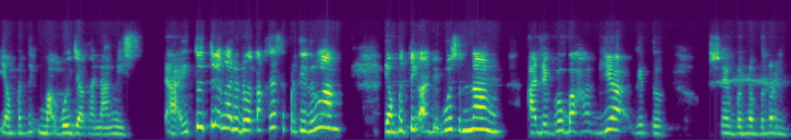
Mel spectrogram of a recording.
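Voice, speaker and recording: A high, husky woman's voice, telling an emotional church testimony and playing out each quoted line with animation. The recording is dry and slightly dull. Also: dry recording. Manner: animated storytelling, acts out quoted dialogue. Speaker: guest giving a church testimony.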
